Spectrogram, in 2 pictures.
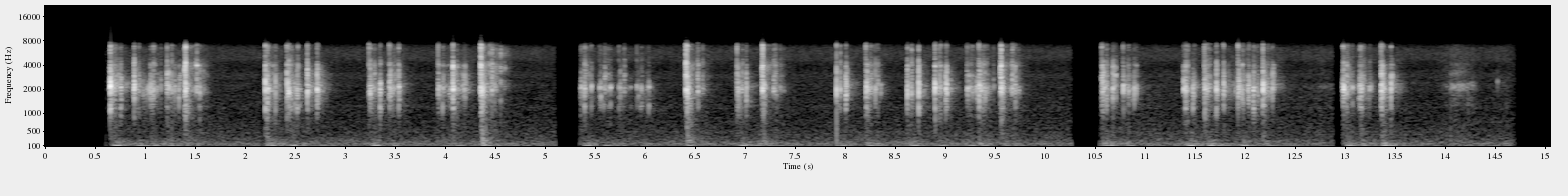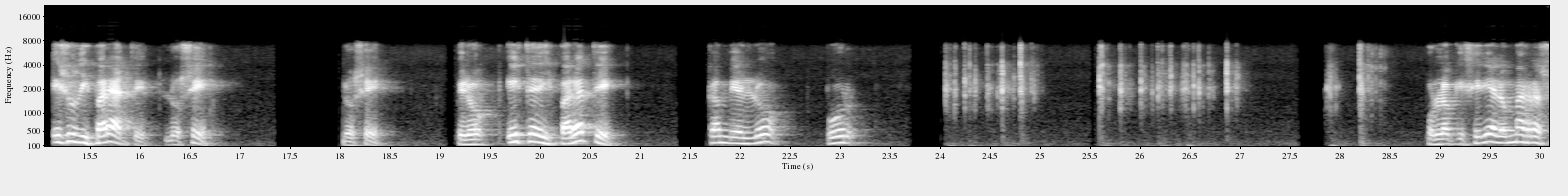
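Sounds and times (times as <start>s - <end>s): computer keyboard typing: 0.6s - 4.7s, 5.4s - 9.8s, 10.6s - 12.4s, 13.0s - 13.6s, 24.0s - 27.1s, 27.8s - 28.5s.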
